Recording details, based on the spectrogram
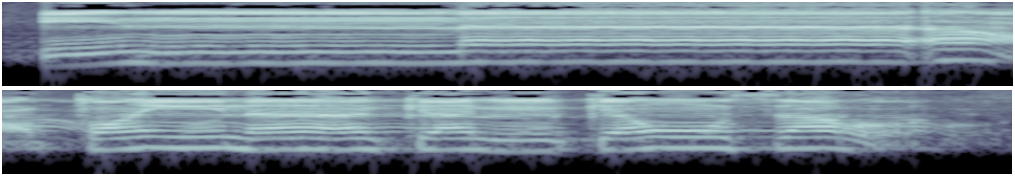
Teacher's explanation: نون مشدد ہے، اس کے اندر غنہ کریں گے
